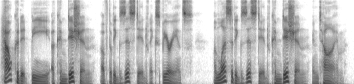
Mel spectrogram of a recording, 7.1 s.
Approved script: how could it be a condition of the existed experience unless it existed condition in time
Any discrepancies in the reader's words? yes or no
no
